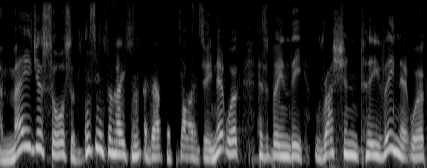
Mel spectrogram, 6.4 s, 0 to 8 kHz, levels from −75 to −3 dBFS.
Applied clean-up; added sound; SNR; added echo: neural mask model Resemble Enhance denoiser.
